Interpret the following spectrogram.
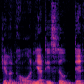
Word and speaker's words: Gyllenhaal: I'm pretty sure he even knew that it was pronounced Gyllenhaal and not Gyllenhaal, and yet he still did it.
